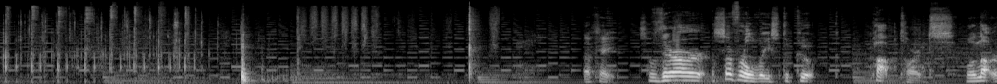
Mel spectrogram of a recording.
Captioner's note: spray sound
